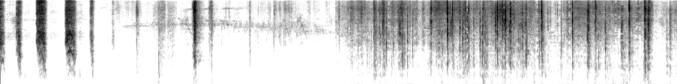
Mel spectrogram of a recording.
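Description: A paper letter is unfolded: a handful of sharp, separate crackles, then a steady, louder crinkling and rustling of paper that continues to the end. No one speaks.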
